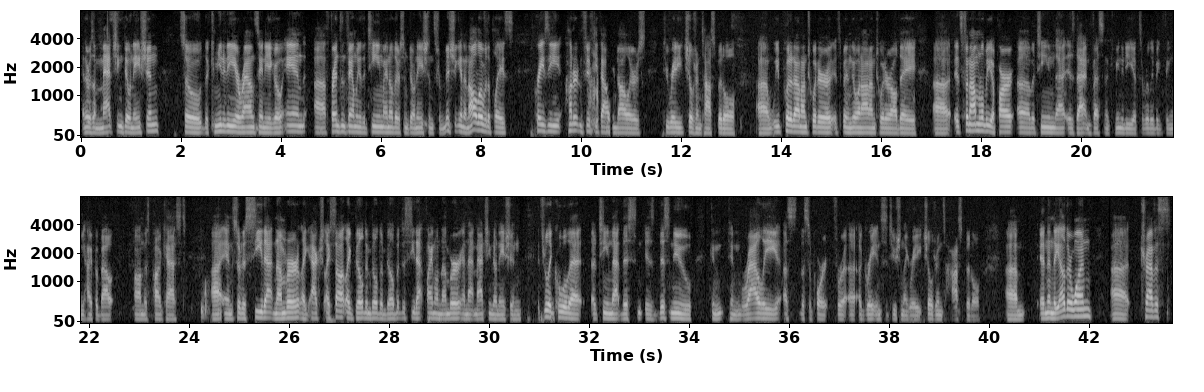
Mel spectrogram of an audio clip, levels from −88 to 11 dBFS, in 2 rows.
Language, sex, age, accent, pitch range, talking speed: English, male, 30-49, American, 105-125 Hz, 195 wpm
